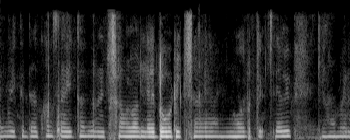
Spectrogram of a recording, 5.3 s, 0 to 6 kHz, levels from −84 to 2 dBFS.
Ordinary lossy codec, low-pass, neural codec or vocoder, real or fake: AAC, 32 kbps; 5.4 kHz; codec, 24 kHz, 1.5 kbps, HILCodec; fake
